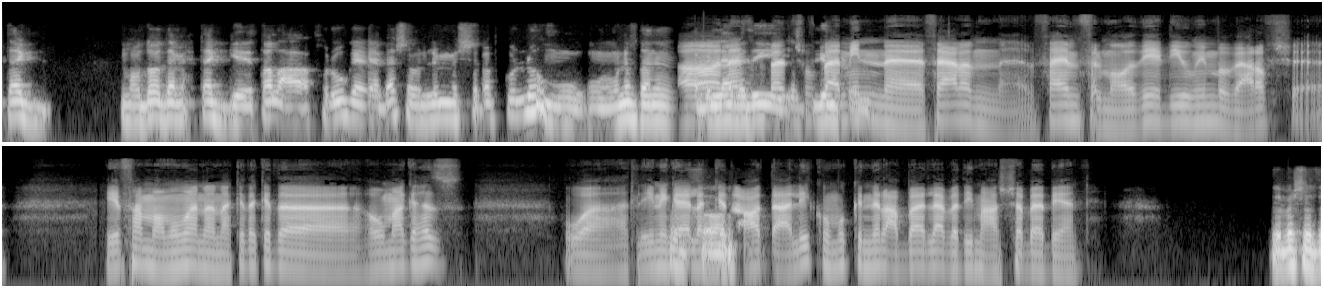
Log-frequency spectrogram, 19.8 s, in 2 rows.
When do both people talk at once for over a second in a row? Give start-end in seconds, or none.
5.1-6.5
